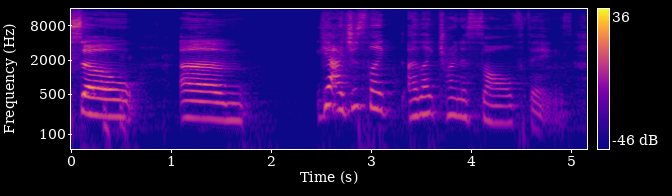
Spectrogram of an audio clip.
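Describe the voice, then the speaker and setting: Speaking at a very slow pace with long, frequent pauses, a woman with an American accent lets her pitch swing very widely. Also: medium pitch for a woman. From United States. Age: 40s. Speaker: political science professor. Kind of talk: casual interview conversation. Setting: remote from home apartment, traffic noise.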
